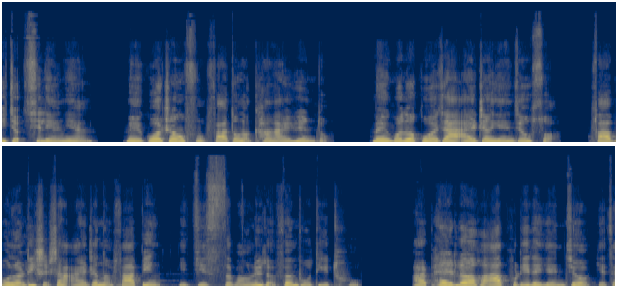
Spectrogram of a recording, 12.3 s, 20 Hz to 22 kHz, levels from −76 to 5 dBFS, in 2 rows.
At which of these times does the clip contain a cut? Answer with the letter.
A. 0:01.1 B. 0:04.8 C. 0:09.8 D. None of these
D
